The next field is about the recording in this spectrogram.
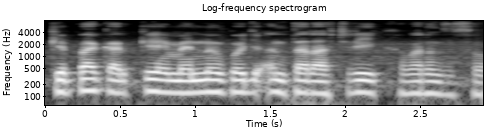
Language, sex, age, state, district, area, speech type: Punjabi, male, 18-30, Punjab, Rupnagar, urban, read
